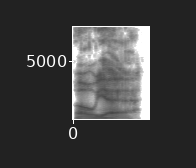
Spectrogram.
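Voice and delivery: light, soft imitation of his Southern drawl; mimicked southern accent. Narrator teasing Stephen by copying his voice: soft Southern accent mimicry. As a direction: echo him back in a soft Southern accent. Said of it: "I mimicked that soft southern accent".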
